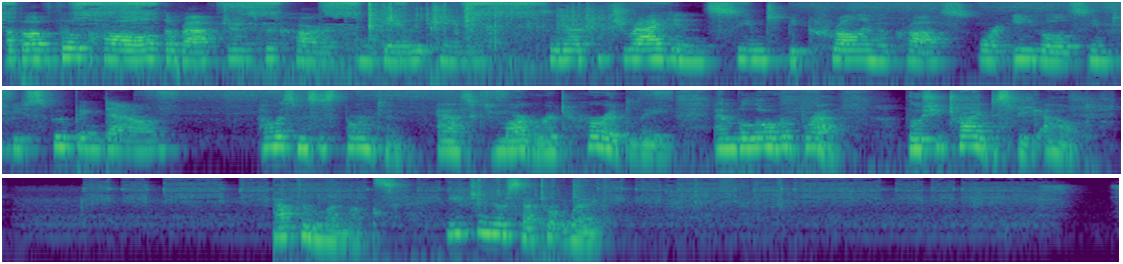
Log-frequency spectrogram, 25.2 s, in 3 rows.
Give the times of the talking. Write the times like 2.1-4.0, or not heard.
0.0-9.7, 10.3-16.6, 18.8-21.2.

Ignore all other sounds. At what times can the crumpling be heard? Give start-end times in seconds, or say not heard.
2.7-4.7, 20.3-22.9.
